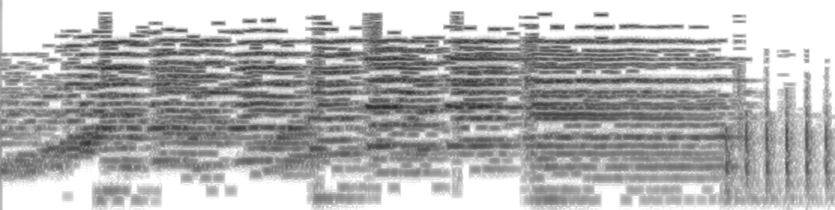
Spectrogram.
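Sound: knock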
